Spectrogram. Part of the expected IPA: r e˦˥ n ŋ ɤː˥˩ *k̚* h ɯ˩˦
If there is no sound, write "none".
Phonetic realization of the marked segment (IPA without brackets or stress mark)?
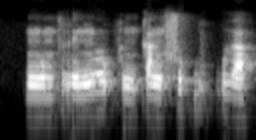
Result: p̚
